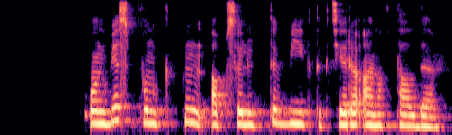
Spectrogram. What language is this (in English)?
Kazakh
